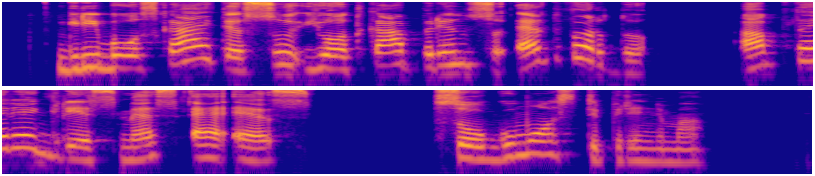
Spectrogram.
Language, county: Lithuanian, Utena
